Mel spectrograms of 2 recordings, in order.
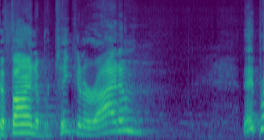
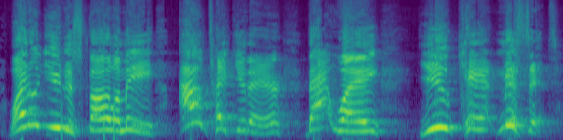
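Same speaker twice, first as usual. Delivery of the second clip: louder, higher, eager and insistent; eager offer; 6 semitones higher, 11 dB louder than usual. Acted. A helper eagerly offering to lead a lost stranger, loud and bright. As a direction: call it out like you really mean to lead them.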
